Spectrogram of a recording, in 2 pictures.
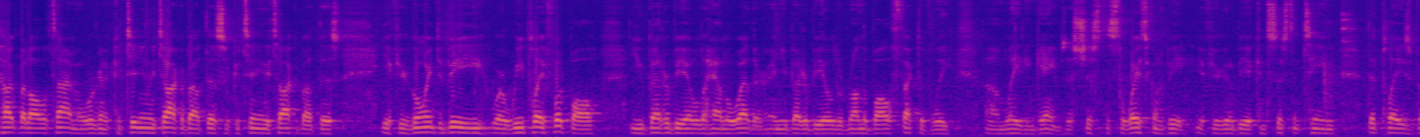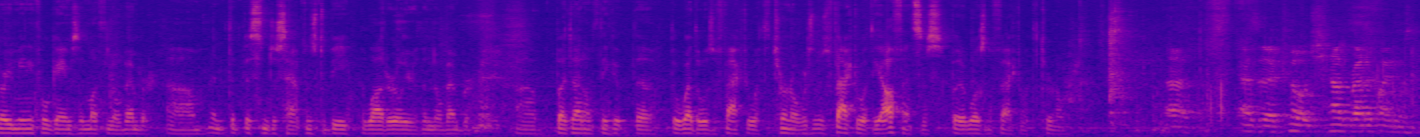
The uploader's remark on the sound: USU Football Post-Game Press Conference vs Colorado St.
